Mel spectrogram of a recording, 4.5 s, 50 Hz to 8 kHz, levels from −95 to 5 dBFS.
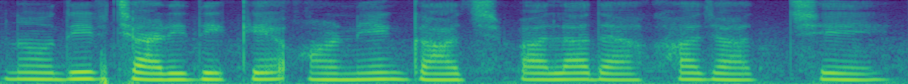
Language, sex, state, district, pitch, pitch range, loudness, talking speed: Bengali, female, West Bengal, Cooch Behar, 225 Hz, 220-230 Hz, -14 LUFS, 80 wpm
